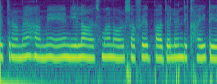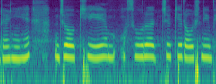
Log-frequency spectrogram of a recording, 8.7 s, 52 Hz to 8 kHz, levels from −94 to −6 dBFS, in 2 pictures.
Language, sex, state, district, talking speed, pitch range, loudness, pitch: Hindi, female, Uttar Pradesh, Hamirpur, 130 wpm, 255-270 Hz, -22 LUFS, 265 Hz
